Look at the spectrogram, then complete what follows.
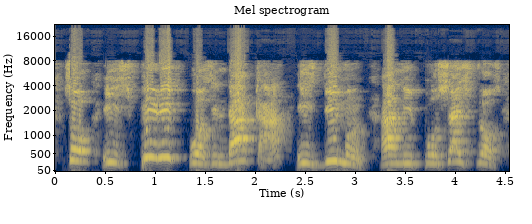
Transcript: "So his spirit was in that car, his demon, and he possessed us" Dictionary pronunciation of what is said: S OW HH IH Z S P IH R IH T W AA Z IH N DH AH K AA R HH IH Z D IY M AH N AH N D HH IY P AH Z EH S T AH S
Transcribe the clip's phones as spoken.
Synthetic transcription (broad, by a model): S OW HH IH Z S P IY R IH T W AA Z IH N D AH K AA HH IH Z D IY M AH N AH N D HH IY P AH S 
